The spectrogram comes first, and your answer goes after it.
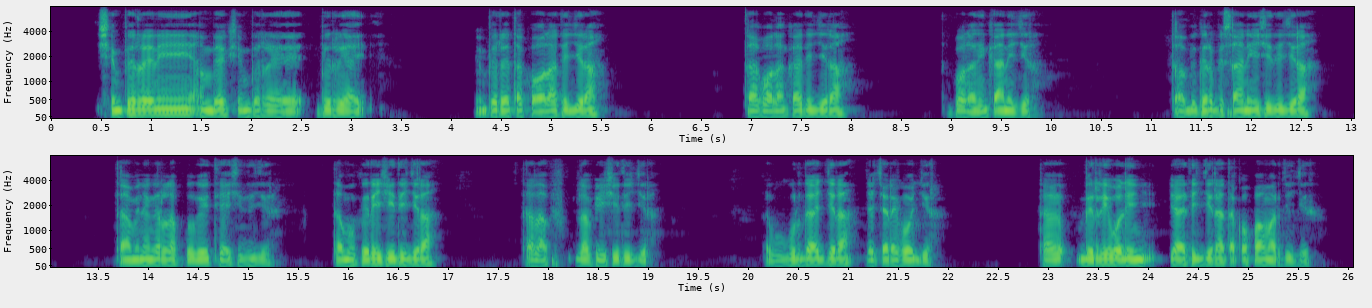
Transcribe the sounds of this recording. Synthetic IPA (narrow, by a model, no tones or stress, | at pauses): ʃɪmpʼɪrːɛnɪɐ̰mbeːkʃɪmpɪrːɛbɪrːɪaj | ʃɪ̰mpʼɪrːɛt̪ɐkːolat̪ɪd͡ʒɪɾɐ | t̪akoːlɐŋkaːt̪ɪd͡ʒɪɾɐ | t̪ɐ̥kːɔːlɐnɪŋkaːnɪd͡ʒɪɾɐ̥ | t̪ɐbɪɡɐɾbɪsaːniɪʃ̬ɪt̪ɪd͡ʒɪɾɐ | t̪ʰamɪnɛŋɡɐɾalɐfɡɔɡet̪ːɪaɪʃɪt̪ɪd͡ʒɪɾɐ | t̪ɐmʊkɪɾɛɪʃɪt̪ɪd͡ʒɪɾɐ | t̪ɐlflɐfiɪʃɪt̪ɪd͡ʒɪɾɐ̥ | t̪ɐɡʊɡʊɾd̪aːd͡ʒɪɾɐt͡ʃʼɐt͡ʃʼːɐɾɛkod͡ʒɪɾɐ̥ | t̪ɐbɪrːiwɐliːnd͡ʒaːt̪ɪd͡ʒɪɾɐt̪ɐkʼːɔfːaːmɐɾt̪ɪd͡ʒɪɾɐ̥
